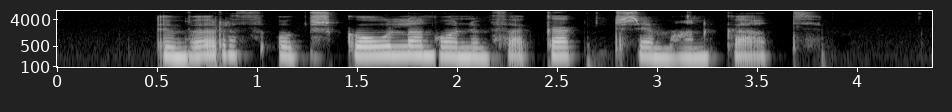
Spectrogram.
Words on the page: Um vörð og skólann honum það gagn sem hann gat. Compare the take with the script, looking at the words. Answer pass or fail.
pass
